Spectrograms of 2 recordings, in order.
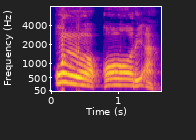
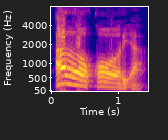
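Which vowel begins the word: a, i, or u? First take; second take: u; a. First: The word begins with a u vowel. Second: The word begins with an a vowel. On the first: The speaker calls it wrong. "atau ul-Qari'ah" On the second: The speaker calls it right. "Tapi bacalah Al-Qari'ah"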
